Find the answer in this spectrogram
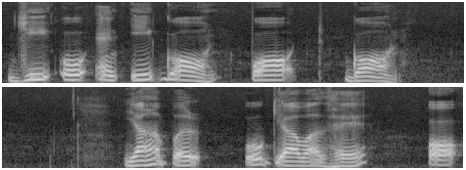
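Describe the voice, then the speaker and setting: A man's voice: on the high side, creaky, warm tone, no echo. A man teaching English vowel sounds, spelling each word letter by letter and repeating it. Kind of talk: slow spelled-out phonetics lesson. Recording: dull lo-fi sound.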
